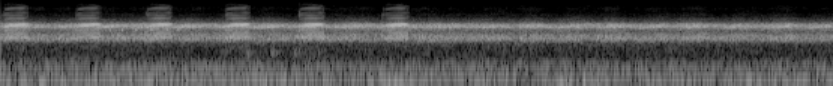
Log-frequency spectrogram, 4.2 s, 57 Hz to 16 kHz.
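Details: Midnight frog chorus in rice fields near Nagaoka, Niigata, Japan, captured with a Zoom H4n: six sharp, loud croaks spaced about every 0.4 seconds open the recording, then only the continuous massed chorus remains.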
